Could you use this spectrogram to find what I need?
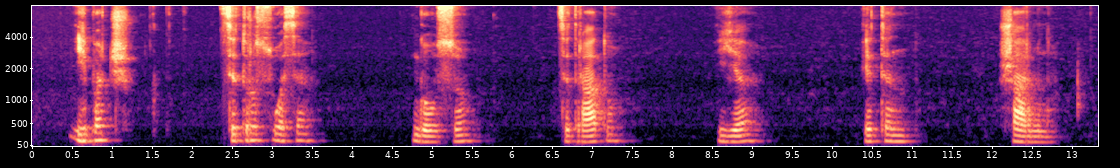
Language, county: Lithuanian, Telšiai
